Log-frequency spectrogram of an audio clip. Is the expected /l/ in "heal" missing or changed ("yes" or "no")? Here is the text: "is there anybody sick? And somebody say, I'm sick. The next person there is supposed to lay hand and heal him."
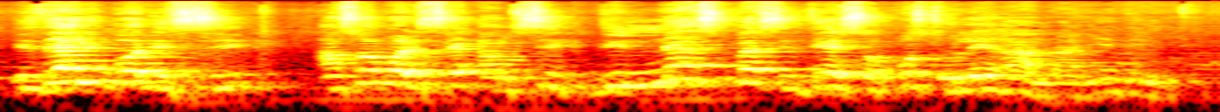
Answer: yes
